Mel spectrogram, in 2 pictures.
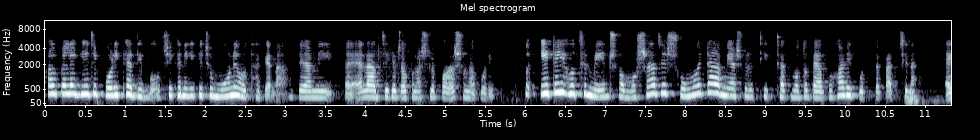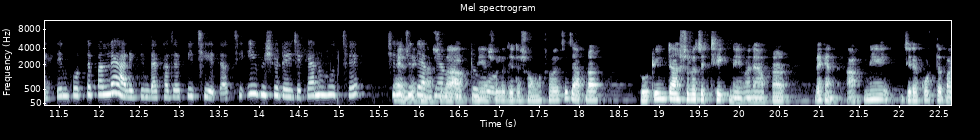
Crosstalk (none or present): present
